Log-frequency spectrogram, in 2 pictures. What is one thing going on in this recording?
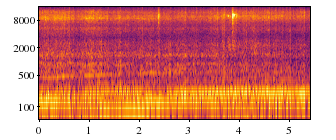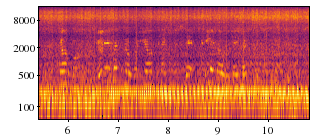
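A car engine hums steadily from inside a moving vehicle.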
